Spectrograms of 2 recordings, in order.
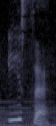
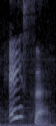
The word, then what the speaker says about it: Isis: horace's mom is named isis but in ancient egyptian it's pronounced closer to isa or asa oh huh well that's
